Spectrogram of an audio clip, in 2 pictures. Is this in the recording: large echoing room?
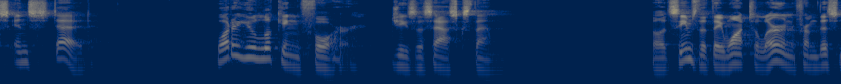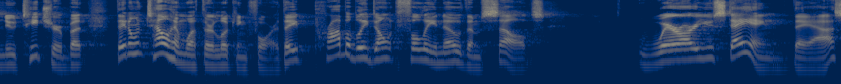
yes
